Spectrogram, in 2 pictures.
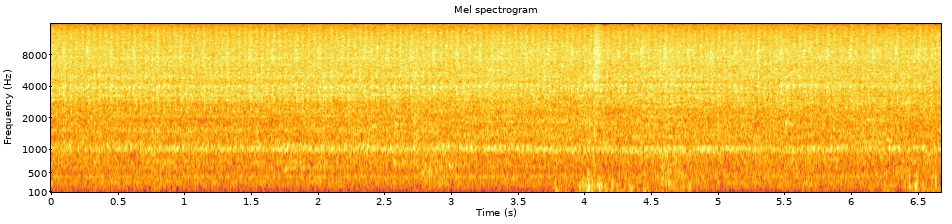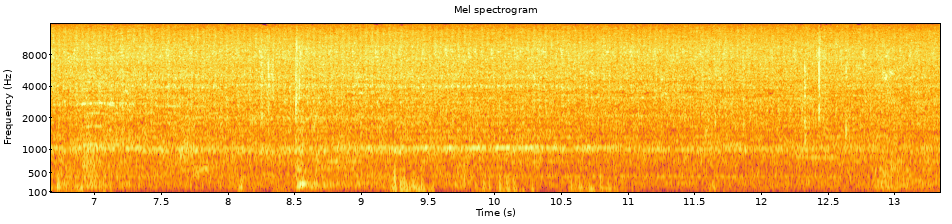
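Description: Chevrolet Spark hatchback's engine idling steadily, with a few irregular low thumps.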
